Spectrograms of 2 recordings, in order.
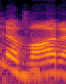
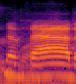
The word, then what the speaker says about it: Nevada: saying yeah I said I say Nevada and it's Nevada and I have that's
